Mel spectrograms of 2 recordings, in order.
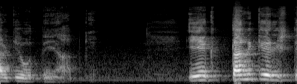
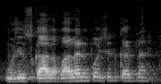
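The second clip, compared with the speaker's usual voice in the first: ordinary talk, nothing marked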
